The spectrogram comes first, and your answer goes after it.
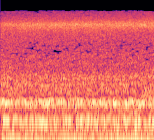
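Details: Many honey bees of a colony being moved by hand into a box where their queen is held, slowly crawling inside; steady low droning buzz with even layered hum throughout, a person trying to catch the bees nearby.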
